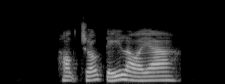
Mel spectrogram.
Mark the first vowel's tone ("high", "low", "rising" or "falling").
low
